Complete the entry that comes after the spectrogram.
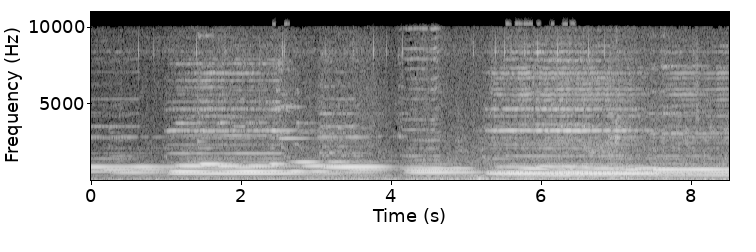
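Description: Glass armonica music, Benjamin Franklin's glass organ, plays steadily from loudspeakers, with sustained, shimmering, bell-like tones layered into soft chords that swell and overlap, pausing briefly between phrases before continuing, fairly loud.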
